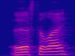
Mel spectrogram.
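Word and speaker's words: Oesterle: Is it Westerly? Westel? Oh, I don't even know how to pronounce his name. – Oersteley, I think. – Oersteley. There you go.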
